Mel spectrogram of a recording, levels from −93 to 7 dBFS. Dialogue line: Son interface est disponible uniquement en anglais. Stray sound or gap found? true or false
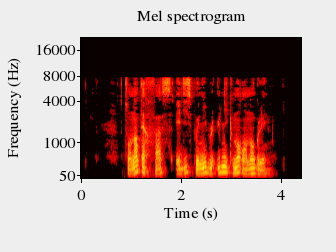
true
